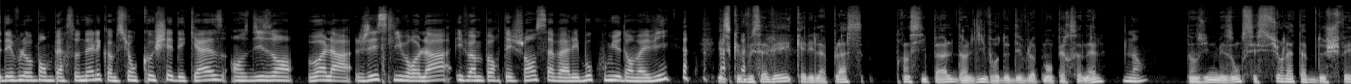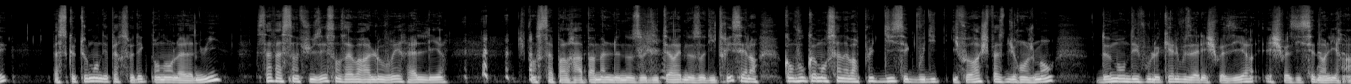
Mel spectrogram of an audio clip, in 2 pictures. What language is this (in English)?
French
